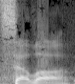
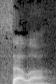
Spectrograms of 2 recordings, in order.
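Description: First: "Selah" punched on its last syllable; "Selah" with the accent wrongly on "lah"; mispronounced stress. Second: "Selah" stressed on its first syllable; "Selah" with a light, falling "lah"; correct stress. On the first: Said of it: "It's not Selah". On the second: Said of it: "it's Selah". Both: Shown as a demonstration.

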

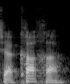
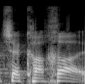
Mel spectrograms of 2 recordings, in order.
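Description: First: "Shekacha" stressed on the middle "ka"; "Shekacha" with an unstressed final "cha"; correct stress. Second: "Shekacha" punched on the final "cha"; "Shekacha" with the accent wrongly at the end; mispronounced stress. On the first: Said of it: "it's Shekacha". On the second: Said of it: "It's not Shekacha". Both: Shown as a demonstration.

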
